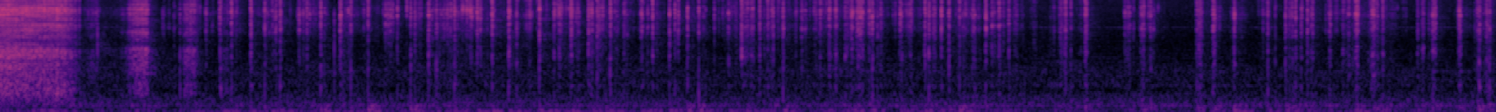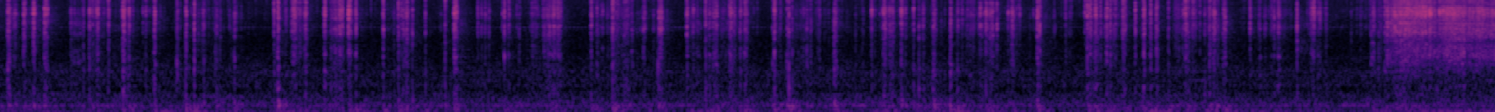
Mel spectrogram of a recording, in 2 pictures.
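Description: Long acrylic nails on both hands rapidly scratch a white plastic container of frosty frozen pomegranate juice. The result is a dense, continuous run of quick, dry rasping strokes with a low rumbling undertone and bright, gritty scrapes on top.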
